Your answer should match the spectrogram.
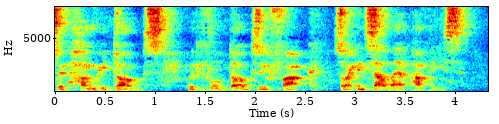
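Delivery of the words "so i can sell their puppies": normal talking voice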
